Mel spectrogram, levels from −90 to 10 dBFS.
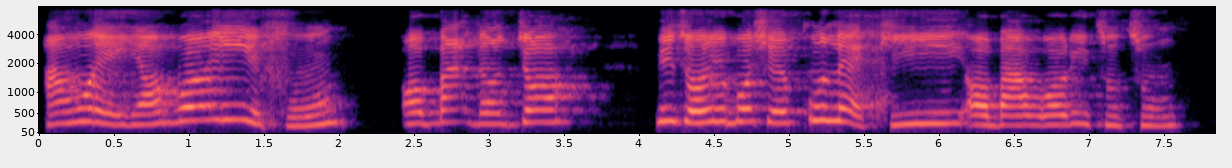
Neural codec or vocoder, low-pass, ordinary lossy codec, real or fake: vocoder, 22.05 kHz, 80 mel bands, HiFi-GAN; 7.2 kHz; none; fake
